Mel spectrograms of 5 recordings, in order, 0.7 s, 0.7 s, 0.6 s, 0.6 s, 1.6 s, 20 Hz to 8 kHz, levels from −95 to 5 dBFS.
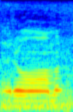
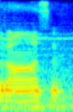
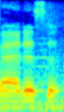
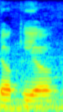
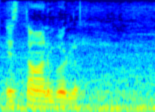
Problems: constant background noise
